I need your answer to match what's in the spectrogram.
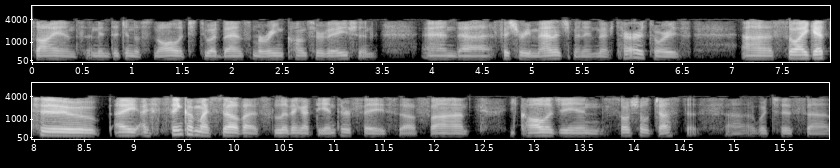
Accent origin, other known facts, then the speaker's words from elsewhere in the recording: Mexico City, Mexico; moved away as an adult; now in Canada; I was born in Mexico City. And then we immigrated to Canada. I had finished high school in Mexico City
